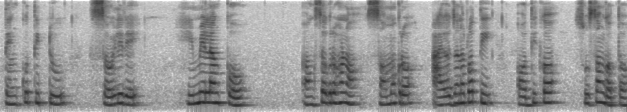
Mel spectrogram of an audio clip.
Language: Odia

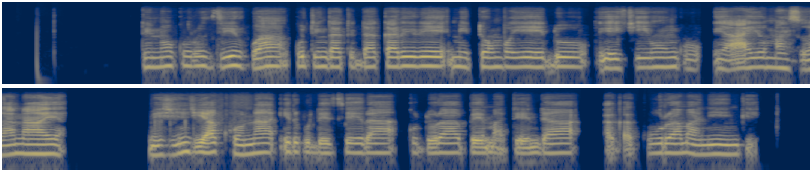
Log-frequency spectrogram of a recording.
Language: Ndau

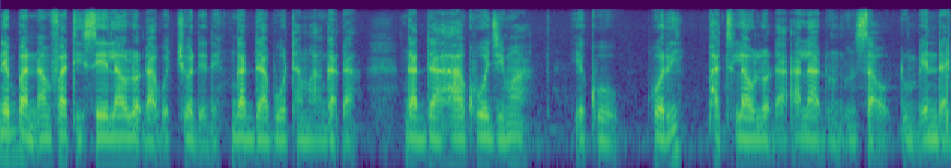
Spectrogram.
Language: Pular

